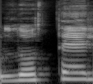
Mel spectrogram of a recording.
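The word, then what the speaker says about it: l'hôtel: or a silent h so like lotel so lotel in French the H is silent so we do not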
